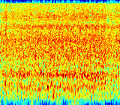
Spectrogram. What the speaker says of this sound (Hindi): ये देखिए नदी का फ्लो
